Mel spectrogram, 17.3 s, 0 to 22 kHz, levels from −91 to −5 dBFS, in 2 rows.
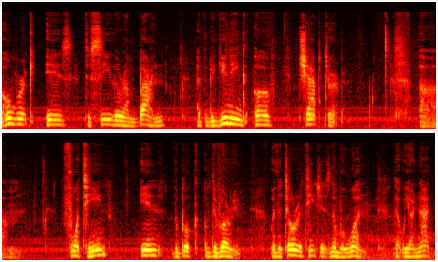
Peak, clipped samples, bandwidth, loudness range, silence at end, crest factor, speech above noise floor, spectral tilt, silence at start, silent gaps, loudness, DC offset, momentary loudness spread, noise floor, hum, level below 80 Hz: -12 dBFS; under 0.1%; 16 kHz; 6 LU; 0 s; 18 dB; 26 dB; -6 dB/octave; 0 s; none; -30 LUFS; under 0.1%; 17 LU; -55 dBFS; none; -62 dBFS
